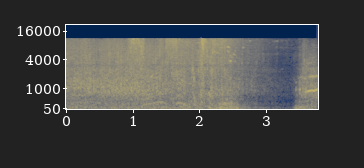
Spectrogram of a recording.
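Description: Fire roars loudly, then dies away.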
